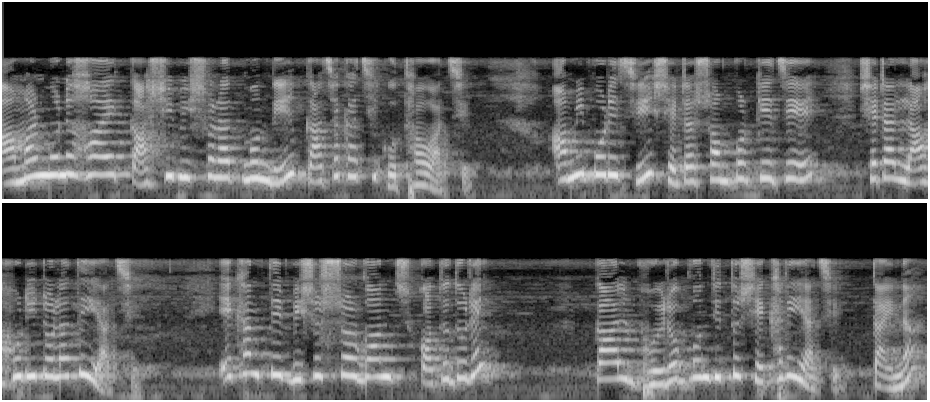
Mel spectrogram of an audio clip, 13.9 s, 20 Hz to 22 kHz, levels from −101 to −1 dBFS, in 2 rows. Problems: constant background noise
